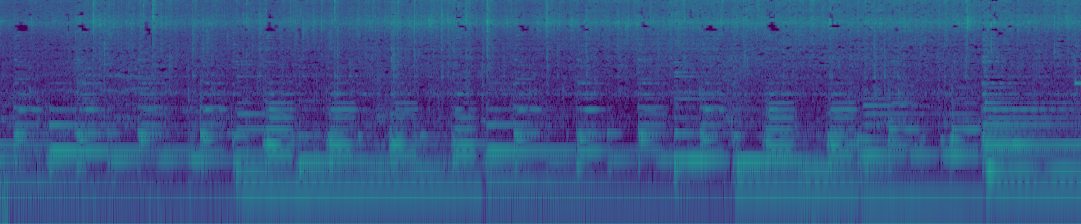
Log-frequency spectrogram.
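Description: Sprouted moth beans sizzling in hot oil in an aluminium pot as more are tipped in, a steady crackling fry. Instrumental background music with a slow bass line plays throughout.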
